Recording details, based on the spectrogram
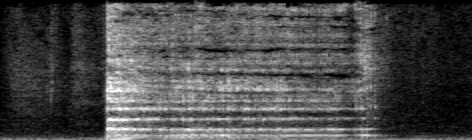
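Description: One long, loud, voiced belch lasting over a second, with faint room noise before and after; an ordinary burp.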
